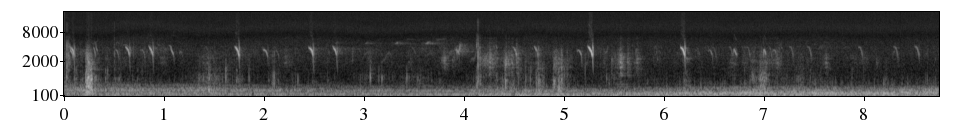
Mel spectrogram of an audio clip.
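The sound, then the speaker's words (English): Wild bird calling: many short, high chirps in irregular bursts over a steady low rumble, with no voices. “Stop. Wild bird. Stop.”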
